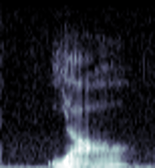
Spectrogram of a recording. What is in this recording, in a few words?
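"yao", chinese pinyin, third tone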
